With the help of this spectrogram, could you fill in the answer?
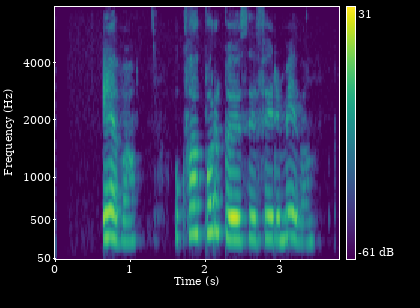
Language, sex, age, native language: Icelandic, female, 14, Icelandic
